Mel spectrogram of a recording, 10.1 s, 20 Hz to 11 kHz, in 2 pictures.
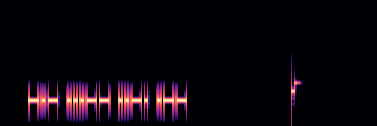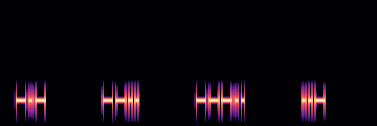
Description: Morse code, heard as a keyed tone, about 28 wpm, spaced as for 14 wpm, 700 Hz. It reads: K3FW KZ8U
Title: USA Call Signs - 4 Characters - 6x Character Spacing - 28wpm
